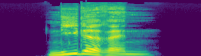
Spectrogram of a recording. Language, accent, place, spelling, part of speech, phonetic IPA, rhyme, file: German, Germany, Berlin, niederen, adjective, [ˈniːdəʁən], -iːdəʁən, De-niederen.ogg
- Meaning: inflection of nieder: 1. strong genitive masculine/neuter singular 2. weak/mixed genitive/dative all-gender singular 3. strong/weak/mixed accusative masculine singular 4. strong dative plural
